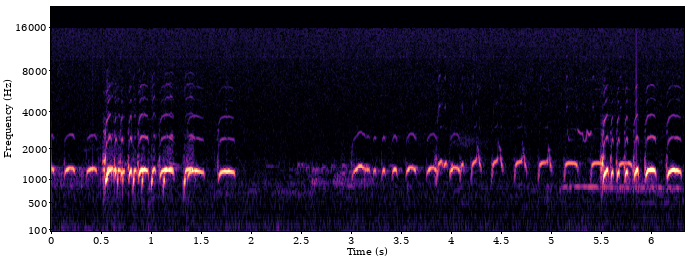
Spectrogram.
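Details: Local zebra dove calling as a lure for other doves: loud staccato bursts of short coos, a quieter stretch of evenly spaced soft hoots, then another rapid bubbling flurry over a lower steady tone.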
